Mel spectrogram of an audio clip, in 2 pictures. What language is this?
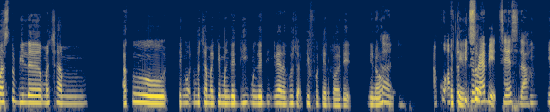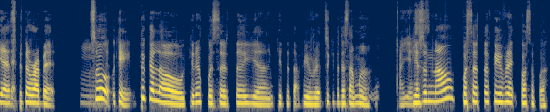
Malay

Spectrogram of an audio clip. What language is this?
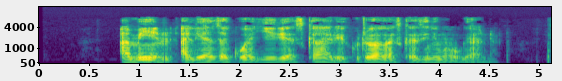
Swahili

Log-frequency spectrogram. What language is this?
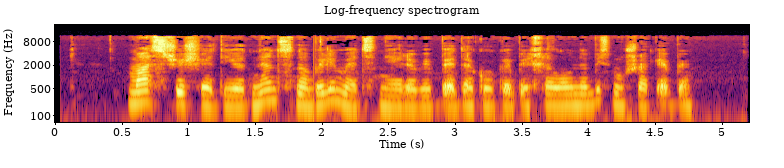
Georgian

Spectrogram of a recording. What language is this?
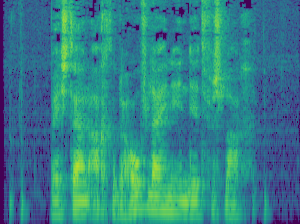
Dutch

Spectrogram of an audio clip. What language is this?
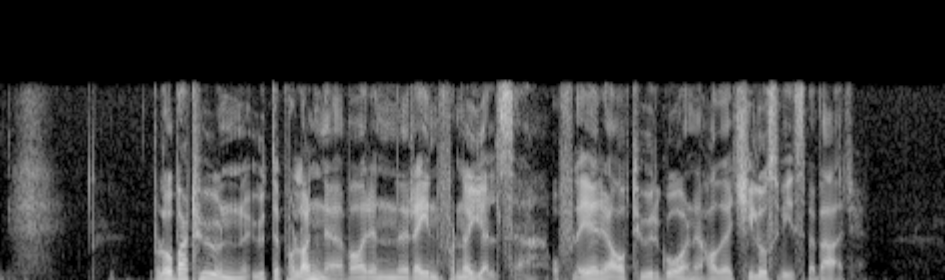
Norwegian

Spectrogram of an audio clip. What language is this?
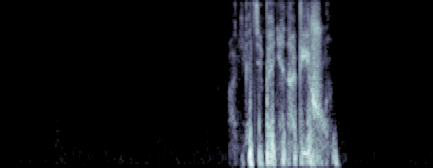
Russian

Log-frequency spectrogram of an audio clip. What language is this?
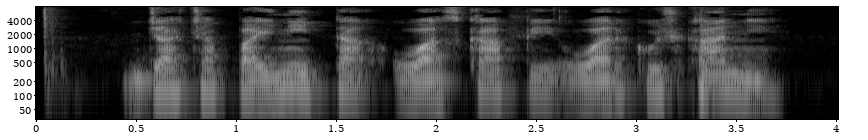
Southern Pastaza Quechua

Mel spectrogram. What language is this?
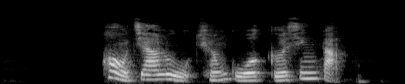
Chinese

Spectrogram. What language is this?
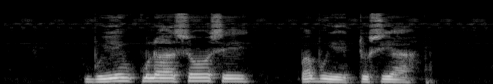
Baatonum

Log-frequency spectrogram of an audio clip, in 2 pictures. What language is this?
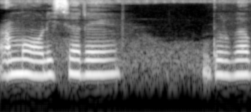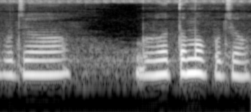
Odia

